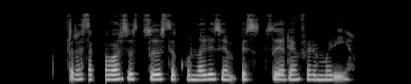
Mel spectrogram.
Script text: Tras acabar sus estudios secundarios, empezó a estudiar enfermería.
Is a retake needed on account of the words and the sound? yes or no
yes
